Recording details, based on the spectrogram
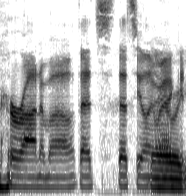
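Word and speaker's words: Hieronymo: The Sam Hieronimo takeover, I believe is the way to pronounce that. That's how I do it. Like Geronimo, but Hieronimo.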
